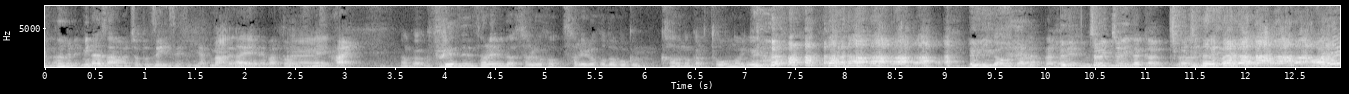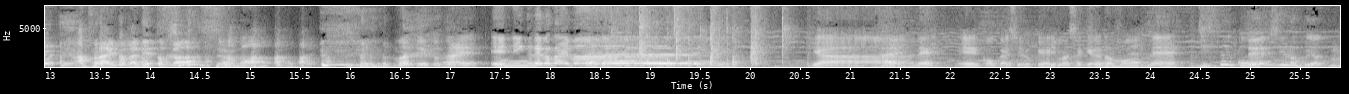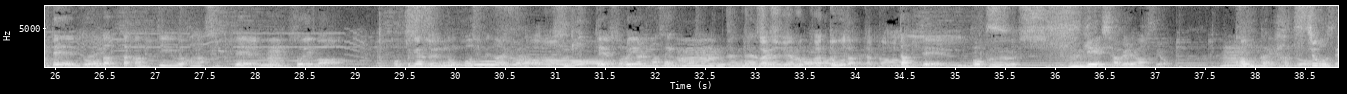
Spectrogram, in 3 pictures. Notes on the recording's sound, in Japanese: 第4回公開収録後編。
